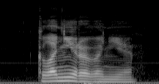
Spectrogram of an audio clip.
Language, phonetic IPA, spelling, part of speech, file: Russian, [kɫɐˈnʲirəvənʲɪje], клонирование, noun, Ru-клонирование.ogg
- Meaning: cloning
